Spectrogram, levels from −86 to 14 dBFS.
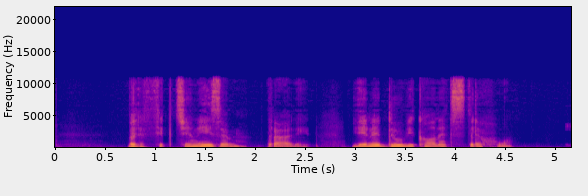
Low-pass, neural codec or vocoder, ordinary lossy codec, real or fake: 10.8 kHz; codec, 24 kHz, 0.9 kbps, WavTokenizer, medium music audio release; none; fake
